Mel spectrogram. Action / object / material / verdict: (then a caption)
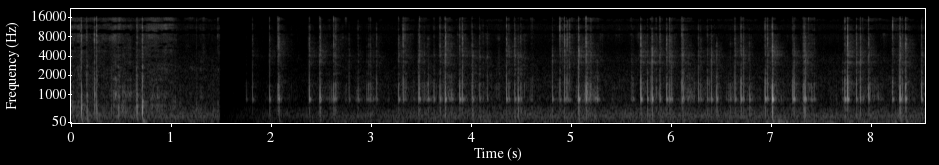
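tap / painted carved wooden panel / wood / none. Short pink nails tap and scratch across a solid square wooden panel painted white and carved with a deep flower relief. The result is a rapid, irregular run of dry, mid-pitched clicks with bright edges and soft scratchy texture, broken by a brief silence near the start.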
